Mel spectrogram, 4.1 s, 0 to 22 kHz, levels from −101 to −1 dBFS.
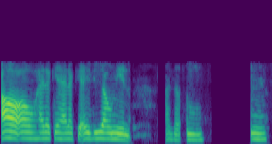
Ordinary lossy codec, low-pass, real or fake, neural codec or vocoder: none; 3.6 kHz; fake; codec, 16 kHz, 4 kbps, X-Codec, WavLM features, trained on Multilingual LibriSpeech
